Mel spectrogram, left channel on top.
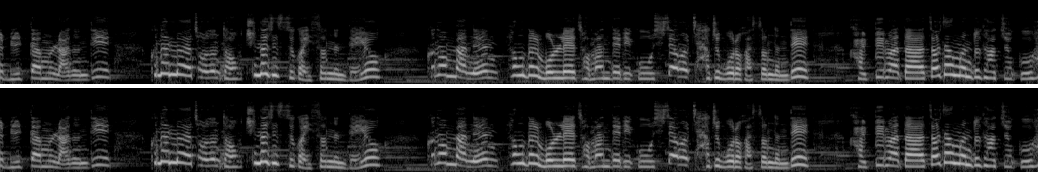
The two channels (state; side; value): identical; both; correlation 1.00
